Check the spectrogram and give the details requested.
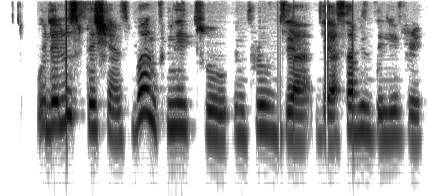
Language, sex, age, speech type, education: Nigerian Pidgin, female, 15-29, spontaneous, tertiary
